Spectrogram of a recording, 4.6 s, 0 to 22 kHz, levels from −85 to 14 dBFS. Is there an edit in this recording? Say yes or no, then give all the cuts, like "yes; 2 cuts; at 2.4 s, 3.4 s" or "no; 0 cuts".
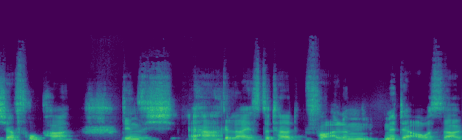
yes; 2 cuts; at 1.2 s, 2.2 s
